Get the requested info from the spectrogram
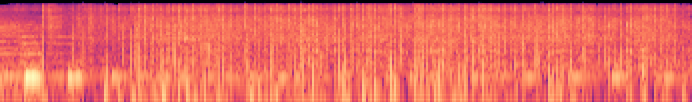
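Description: A string of firecrackers going off in a rapid, unbroken crackle of bangs. It starts with a loud burst just after the fuse burns down and keeps going.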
